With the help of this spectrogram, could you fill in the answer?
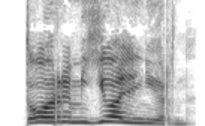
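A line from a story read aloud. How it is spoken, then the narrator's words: Harsh bark, very close. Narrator (Russian): рявкнул где-то совсем рядом чужой резкий голос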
